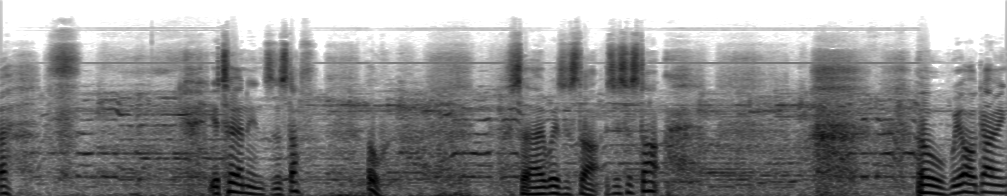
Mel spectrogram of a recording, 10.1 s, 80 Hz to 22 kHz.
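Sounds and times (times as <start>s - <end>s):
wind buffeting microphone: 0.0s - 8.8s
breathy rush of noise: 0.0s - 9.2s.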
